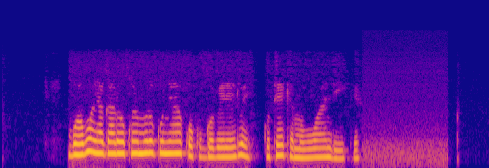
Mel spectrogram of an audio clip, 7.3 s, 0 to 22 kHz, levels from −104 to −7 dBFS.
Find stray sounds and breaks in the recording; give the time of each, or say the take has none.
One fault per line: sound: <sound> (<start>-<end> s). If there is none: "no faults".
no faults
